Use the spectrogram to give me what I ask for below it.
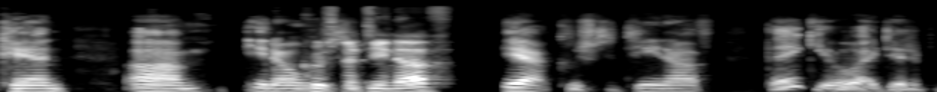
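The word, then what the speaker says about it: Khusnutdinov: You know, we saw the Russian kid that I'm not going to pronounce. You can, you know, Kustadinov. Yeah. Kustadinov.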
